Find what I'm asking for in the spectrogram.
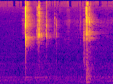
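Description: Scissors snip through a crochet yarn end, two or three crisp close clicks of the blades with a quiet gap between them.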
